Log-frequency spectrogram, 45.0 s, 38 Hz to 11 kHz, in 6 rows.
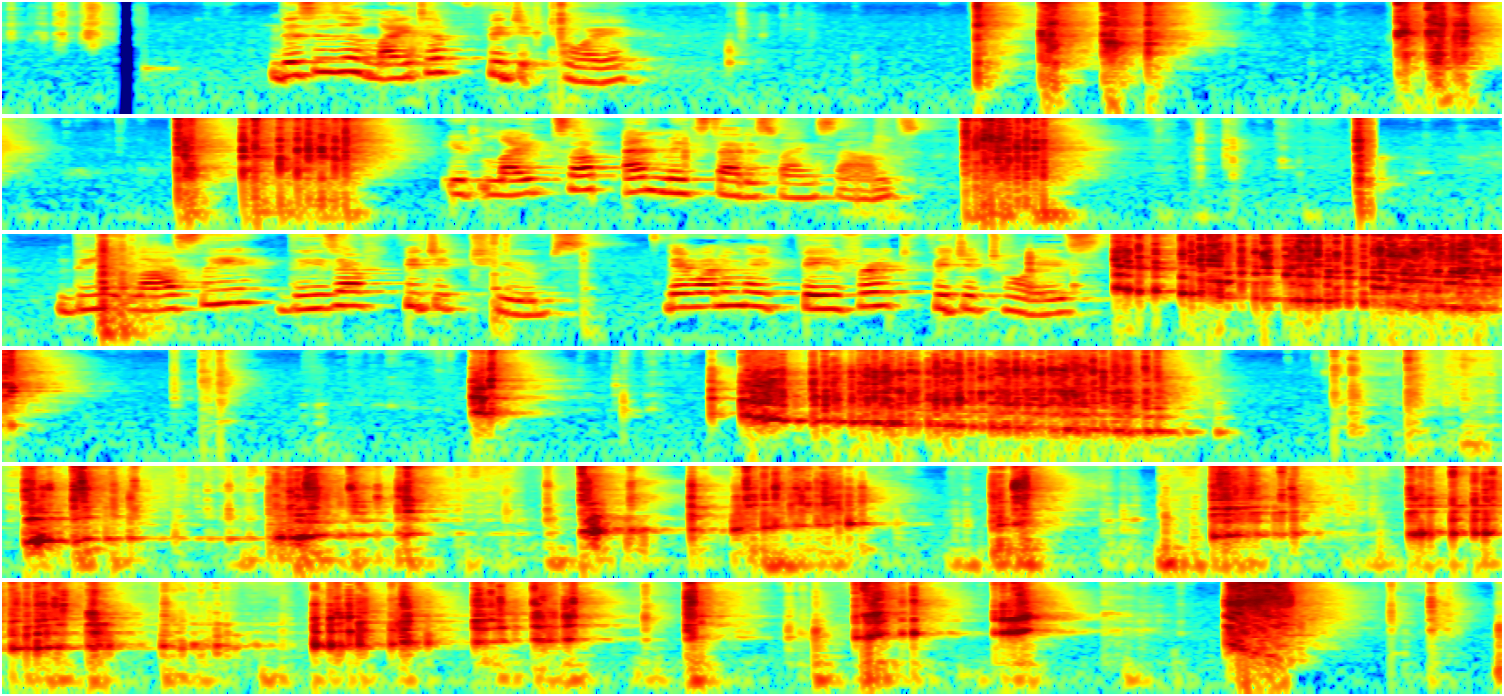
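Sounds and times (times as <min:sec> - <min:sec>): plastic pop tube rasping: 0:04.9 - 0:06.1, 0:06.9 - 0:07.6, 0:08.4 - 0:09.6, 0:12.3 - 0:14.6, 0:20.4 - 0:45.0.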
